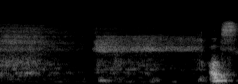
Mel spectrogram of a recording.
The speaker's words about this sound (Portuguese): respiro profundamente. Na décima já estou cansada.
